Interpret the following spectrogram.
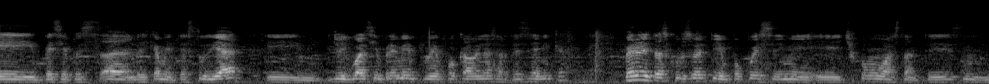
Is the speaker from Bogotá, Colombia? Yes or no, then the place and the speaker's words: yes; Bogotá, Colombia; also born or lived in Venezuela; Después viajé, me fui de Bogotá. Fui a Venezuela, allá también hice una especialización y después regresé nuevamente aquí a Colombia.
